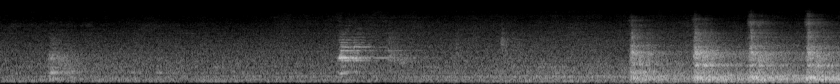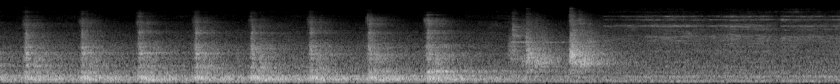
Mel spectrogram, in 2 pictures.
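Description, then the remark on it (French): Workers hammer on a ship's hull: a steady run of about a dozen sharp, ringing metal strikes, fairly close, over a constant low industrial rumble, with a few scattered clanks before. “Les hommes s'attellent à la coque du bateau comme corps d'une baleine, la gueule béante.”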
